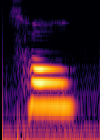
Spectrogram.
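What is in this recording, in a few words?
"cou", Mandarin Chinese, first tone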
